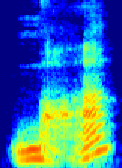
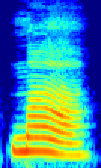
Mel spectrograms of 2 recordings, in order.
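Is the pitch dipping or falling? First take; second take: dipping; falling. First: The pitch dips low and then rises. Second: The pitch falls sharply from high. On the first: It means horse. "you go down and then up with your tone" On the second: It means to swear. "it's a falling tone"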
